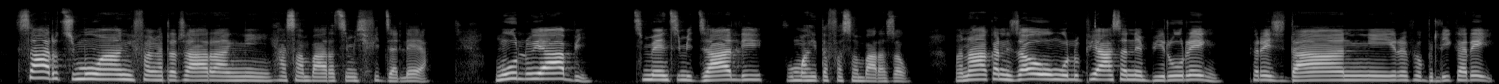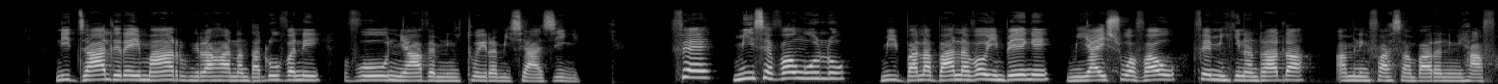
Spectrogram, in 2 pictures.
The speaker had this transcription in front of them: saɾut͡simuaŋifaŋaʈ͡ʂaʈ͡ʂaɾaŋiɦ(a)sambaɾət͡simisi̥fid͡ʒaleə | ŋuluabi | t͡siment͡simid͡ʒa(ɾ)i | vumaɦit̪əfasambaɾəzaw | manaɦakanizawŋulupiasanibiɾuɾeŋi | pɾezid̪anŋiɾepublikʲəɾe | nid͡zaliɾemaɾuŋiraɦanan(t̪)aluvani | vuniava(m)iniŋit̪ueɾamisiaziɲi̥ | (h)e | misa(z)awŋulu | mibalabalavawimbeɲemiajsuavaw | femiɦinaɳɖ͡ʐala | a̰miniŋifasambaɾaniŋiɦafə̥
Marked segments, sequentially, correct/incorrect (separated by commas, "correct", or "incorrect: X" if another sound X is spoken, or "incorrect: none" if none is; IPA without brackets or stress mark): correct, incorrect: l, incorrect: d̪, correct, incorrect: f, incorrect: v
